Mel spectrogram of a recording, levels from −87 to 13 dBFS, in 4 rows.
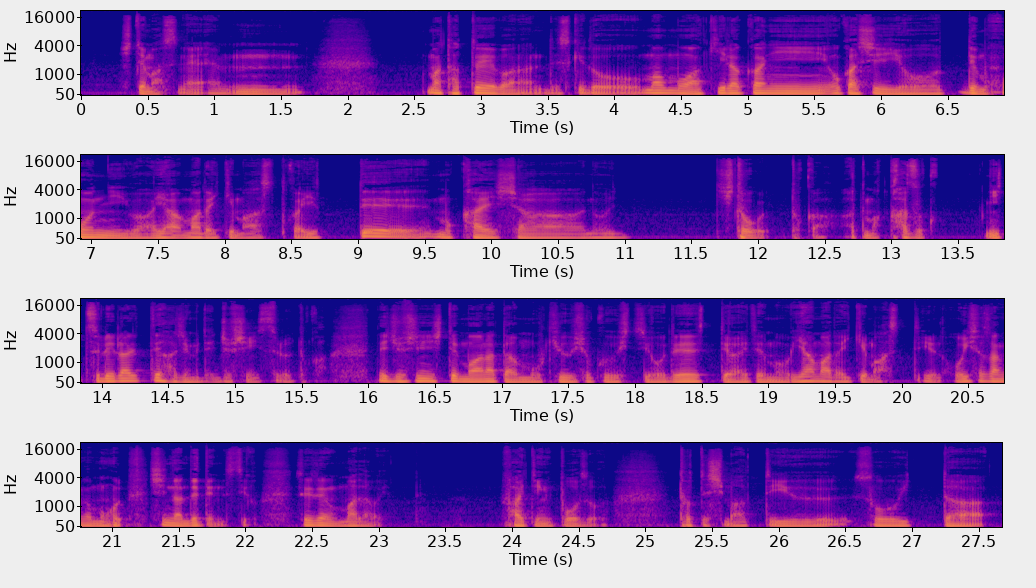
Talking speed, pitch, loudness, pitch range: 355 characters per minute, 100 Hz, -26 LUFS, 90-115 Hz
